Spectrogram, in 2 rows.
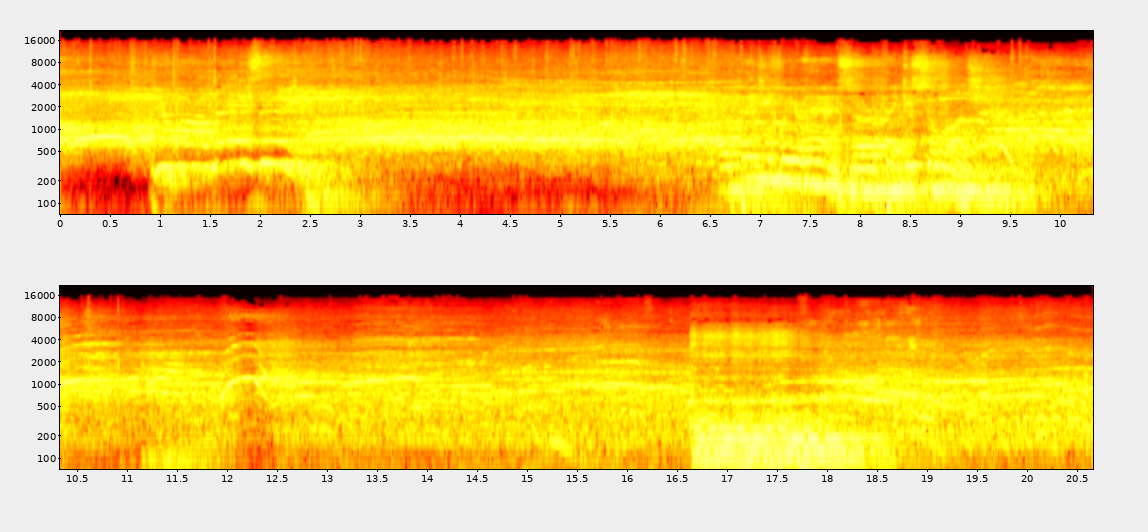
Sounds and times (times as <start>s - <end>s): Inside, public space: 0.0s - 20.6s
Speech: 0.9s - 2.7s, 6.6s - 9.5s.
